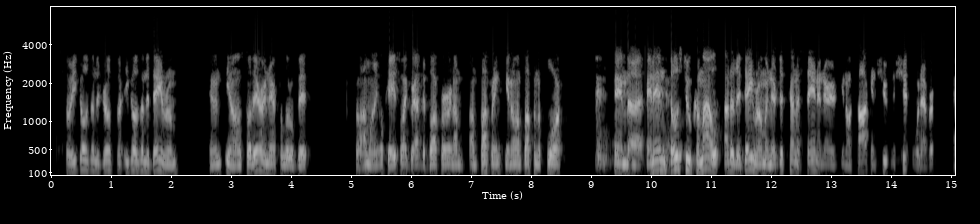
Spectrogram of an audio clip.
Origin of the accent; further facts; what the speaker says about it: New Hampshire, United States; I'm like, I'm from New Hampshire, drill sergeant. What do you do up in New Hampshire? I said, I'm a college student, drill sergeant.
